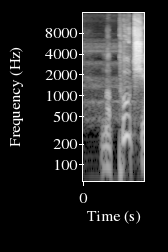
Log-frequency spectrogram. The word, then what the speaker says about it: Mapuche: In the very southern part of South America, there lived a group of people known as the Mapuche.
